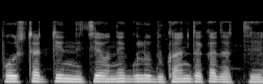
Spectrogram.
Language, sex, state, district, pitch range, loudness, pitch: Bengali, male, Assam, Hailakandi, 120-135 Hz, -16 LUFS, 130 Hz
